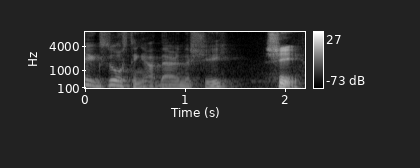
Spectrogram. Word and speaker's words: Sidhe: It can be pretty exhausting out there in the Sidhe. She. Okay, yeah, it's just pronounced she.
